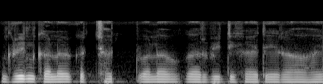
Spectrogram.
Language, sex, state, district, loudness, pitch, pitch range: Hindi, male, Arunachal Pradesh, Longding, -20 LUFS, 120 Hz, 115-125 Hz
